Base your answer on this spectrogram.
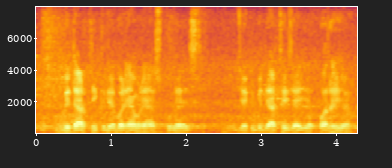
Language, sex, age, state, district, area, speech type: Maithili, male, 30-45, Bihar, Supaul, urban, spontaneous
